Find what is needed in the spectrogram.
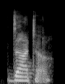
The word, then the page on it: darter: Indian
